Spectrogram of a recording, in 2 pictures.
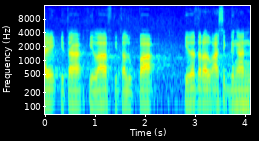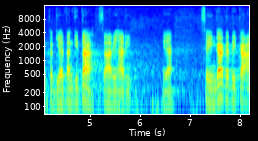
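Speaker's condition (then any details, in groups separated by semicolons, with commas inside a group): No condition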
